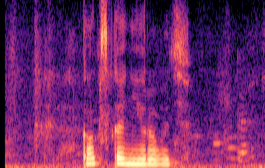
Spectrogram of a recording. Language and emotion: Russian, neutral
